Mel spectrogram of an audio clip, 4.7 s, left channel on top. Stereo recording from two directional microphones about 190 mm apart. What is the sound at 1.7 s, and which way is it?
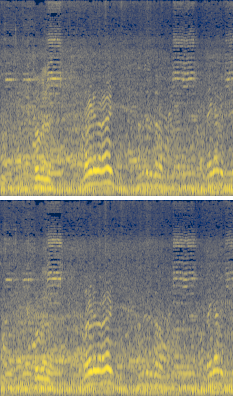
Speech, 45° left (ahead or behind).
